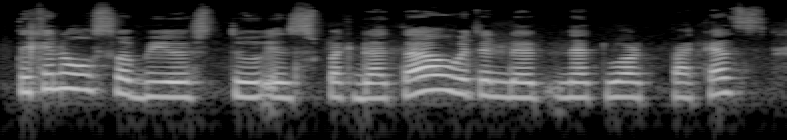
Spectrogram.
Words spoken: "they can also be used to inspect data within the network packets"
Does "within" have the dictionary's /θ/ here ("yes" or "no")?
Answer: no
